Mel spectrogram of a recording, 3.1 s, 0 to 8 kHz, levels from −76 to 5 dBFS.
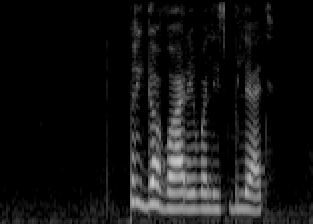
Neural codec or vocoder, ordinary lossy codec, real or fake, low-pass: none; none; real; none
